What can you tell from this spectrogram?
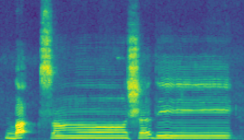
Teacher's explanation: یہاں اخفا کا قاعدہ ہوگا، یعنی ہم غنہ کرتے ہوئے پڑھیں گے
